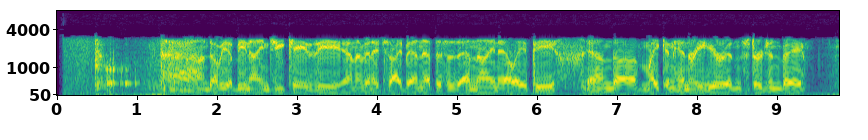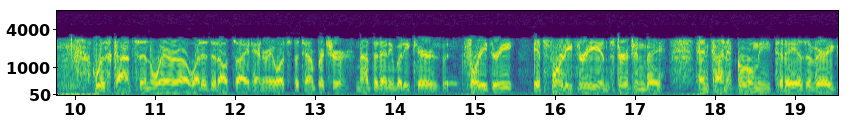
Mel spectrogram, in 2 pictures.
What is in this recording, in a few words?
Swan 700 CX & Swan Mark-II Amp; Sturgeon Bay, Wi.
